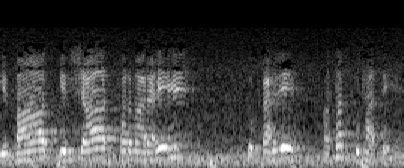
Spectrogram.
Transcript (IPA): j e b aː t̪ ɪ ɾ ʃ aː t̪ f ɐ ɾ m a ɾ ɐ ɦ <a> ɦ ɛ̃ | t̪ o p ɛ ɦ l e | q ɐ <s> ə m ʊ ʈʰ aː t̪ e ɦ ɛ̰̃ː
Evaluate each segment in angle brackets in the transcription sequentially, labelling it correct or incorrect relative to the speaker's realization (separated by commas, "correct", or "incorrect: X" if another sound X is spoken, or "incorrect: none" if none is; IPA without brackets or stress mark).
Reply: incorrect: e, correct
